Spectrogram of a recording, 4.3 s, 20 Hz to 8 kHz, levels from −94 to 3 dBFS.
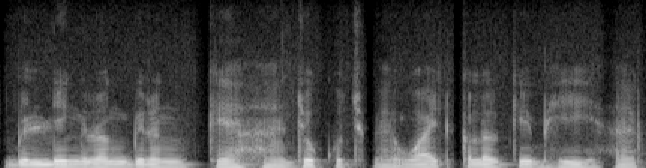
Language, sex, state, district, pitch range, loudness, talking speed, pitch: Hindi, male, Jharkhand, Palamu, 105-115 Hz, -17 LUFS, 180 wpm, 110 Hz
